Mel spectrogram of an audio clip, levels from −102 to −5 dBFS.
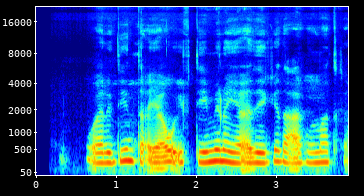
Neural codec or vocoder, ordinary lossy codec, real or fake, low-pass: none; none; real; none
